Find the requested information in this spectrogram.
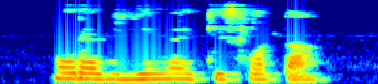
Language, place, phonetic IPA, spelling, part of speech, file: Russian, Saint Petersburg, [mʊrɐˈv⁽ʲ⁾jinəjə kʲɪsɫɐˈta], муравьиная кислота, noun, LL-Q7737 (rus)-муравьиная кислота.wav
- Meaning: formic acid, methanoic acid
